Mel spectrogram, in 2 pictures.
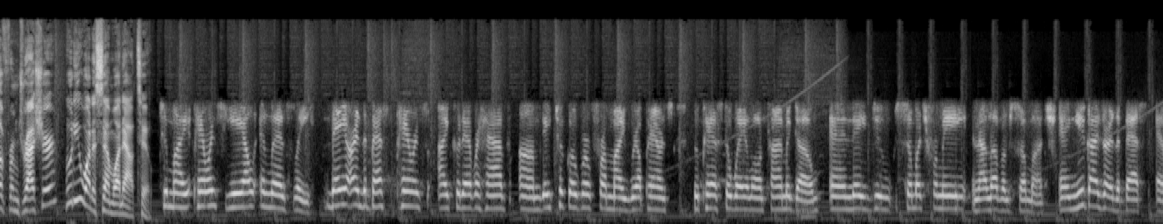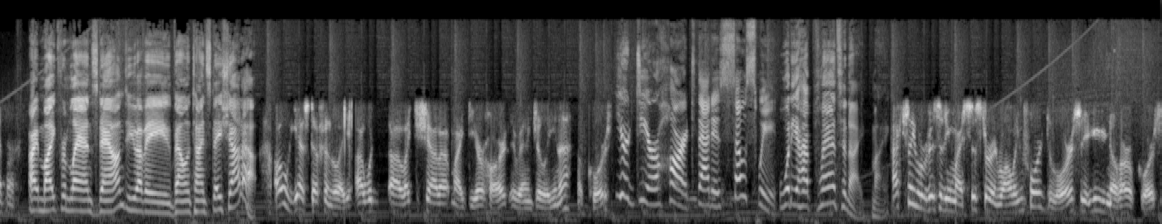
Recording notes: Listeners call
